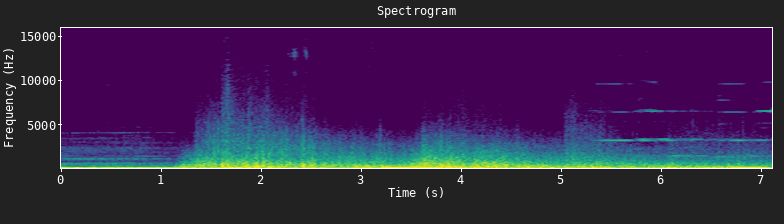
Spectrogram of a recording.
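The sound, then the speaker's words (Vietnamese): Thunder booming and rumbling: after a quiet start, a heavy, crackling roar breaks out and rolls on continuously, swelling louder at a few points, with a deep, low rumble underneath. “Ngoài trời nổi lên tiếng sấm đùng đoàng vang vọng cả bốn phương.”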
